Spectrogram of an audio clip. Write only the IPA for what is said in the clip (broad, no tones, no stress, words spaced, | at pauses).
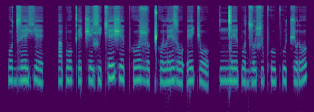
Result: od͡zeçe | apokʼe t͡ʃeɕecʰeʃe pʰʊɮʊ ǁʰʊlezo ʔeco | ŋ͡ǀepʊ d͡zoɕʊpʰupʰu t͡ʃʊɾʊ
